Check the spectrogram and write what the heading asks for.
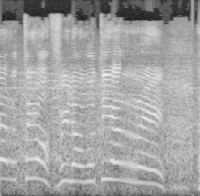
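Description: A man's voice shouting a goal celebration in high, drawn-out calls, several held notes each falling off at the end.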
